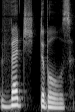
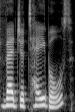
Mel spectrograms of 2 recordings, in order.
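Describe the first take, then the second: First: The second vowel is dropped from the word. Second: Every syllable is pronounced fully. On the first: The speaker calls it right. "but vegetables" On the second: The speaker calls it wrong. "Not vegetables"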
